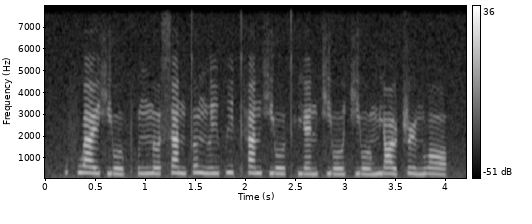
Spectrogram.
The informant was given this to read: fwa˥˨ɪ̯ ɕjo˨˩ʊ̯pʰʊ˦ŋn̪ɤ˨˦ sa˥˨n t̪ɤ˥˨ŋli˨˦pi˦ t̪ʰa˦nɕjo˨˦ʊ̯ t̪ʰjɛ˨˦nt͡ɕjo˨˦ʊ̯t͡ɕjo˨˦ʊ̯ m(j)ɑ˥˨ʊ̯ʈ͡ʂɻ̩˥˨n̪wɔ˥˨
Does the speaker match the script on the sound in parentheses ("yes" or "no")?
yes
